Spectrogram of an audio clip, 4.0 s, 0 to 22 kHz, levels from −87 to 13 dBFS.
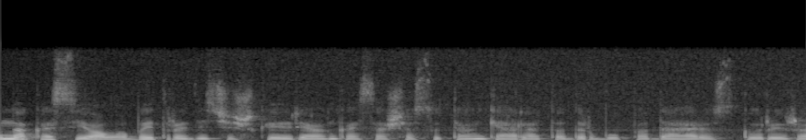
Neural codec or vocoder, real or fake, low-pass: none; real; 14.4 kHz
